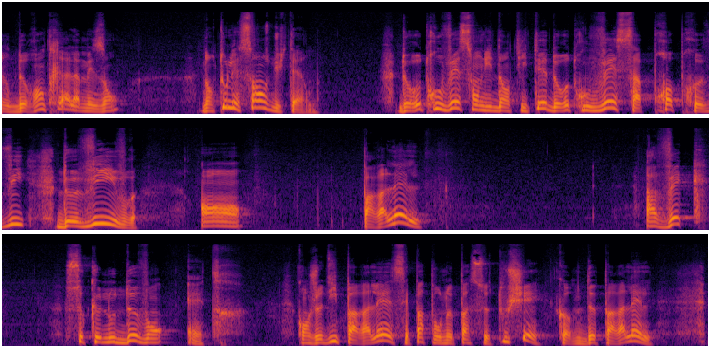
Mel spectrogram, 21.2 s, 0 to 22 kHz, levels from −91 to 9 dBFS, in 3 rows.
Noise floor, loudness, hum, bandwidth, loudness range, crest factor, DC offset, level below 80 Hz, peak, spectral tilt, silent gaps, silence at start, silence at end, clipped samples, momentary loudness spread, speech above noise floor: -62 dBFS; -23 LUFS; none; 15.5 kHz; 5 LU; 22 dB; under 0.1%; -60 dBFS; -2 dBFS; -5 dB/octave; none; 0 s; 0.05 s; under 0.1%; 10 LU; 40 dB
